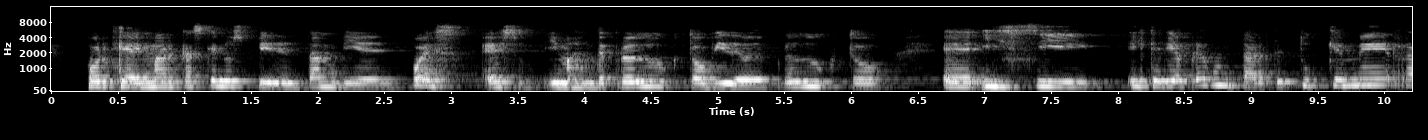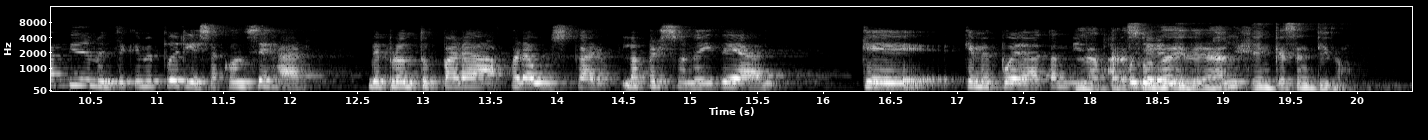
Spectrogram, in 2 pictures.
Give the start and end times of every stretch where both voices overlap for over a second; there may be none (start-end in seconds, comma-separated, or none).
17.9-19.1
